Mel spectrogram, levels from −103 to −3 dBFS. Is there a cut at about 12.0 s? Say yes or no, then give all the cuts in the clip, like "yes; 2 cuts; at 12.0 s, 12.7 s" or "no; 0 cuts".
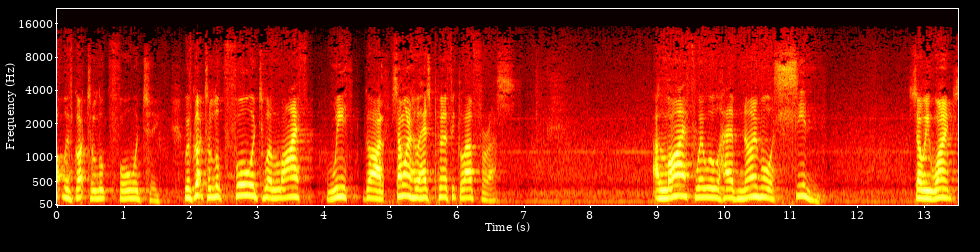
no; 1 cut; at 4.9 s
